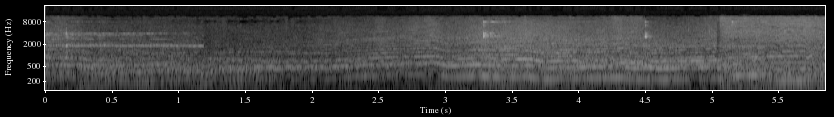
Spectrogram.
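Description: Several race cars roar through the Monaco tunnel in a racing video game, a steady dense engine drone that swells louder midway as more cars pass close.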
